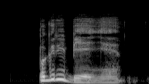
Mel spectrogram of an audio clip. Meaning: burial, interment
- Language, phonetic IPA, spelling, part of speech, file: Russian, [pəɡrʲɪˈbʲenʲɪje], погребение, noun, Ru-погребение.ogg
